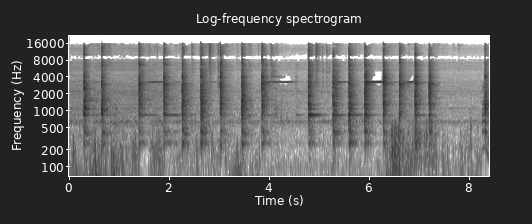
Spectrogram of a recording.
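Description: A steel chipping hammer chipping slag off fresh stick welds on a steel plate: a quick, uneven run of sharp metallic strikes, about two to three a second, with the plate ringing briefly after each.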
